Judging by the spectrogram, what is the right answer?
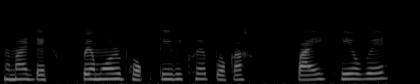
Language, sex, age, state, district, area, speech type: Assamese, female, 18-30, Assam, Dhemaji, rural, spontaneous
